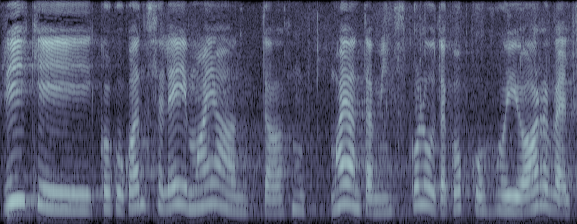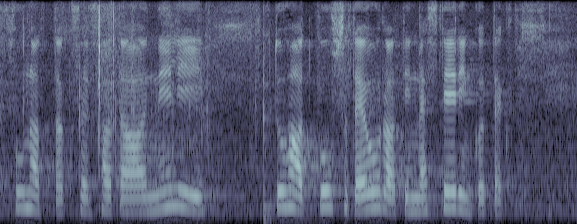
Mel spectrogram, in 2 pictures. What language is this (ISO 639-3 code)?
est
